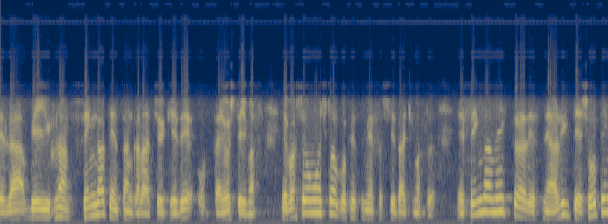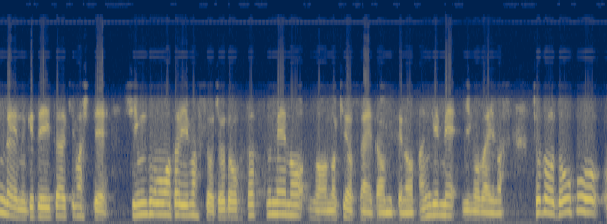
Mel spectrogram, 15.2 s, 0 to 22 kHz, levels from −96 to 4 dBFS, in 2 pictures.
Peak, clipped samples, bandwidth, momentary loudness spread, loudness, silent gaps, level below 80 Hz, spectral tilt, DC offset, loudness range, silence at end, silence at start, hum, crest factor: -6 dBFS; under 0.1%; 8.4 kHz; 6 LU; -19 LUFS; none; -60 dBFS; -7 dB/octave; under 0.1%; 2 LU; 0 s; 0 s; none; 12 dB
